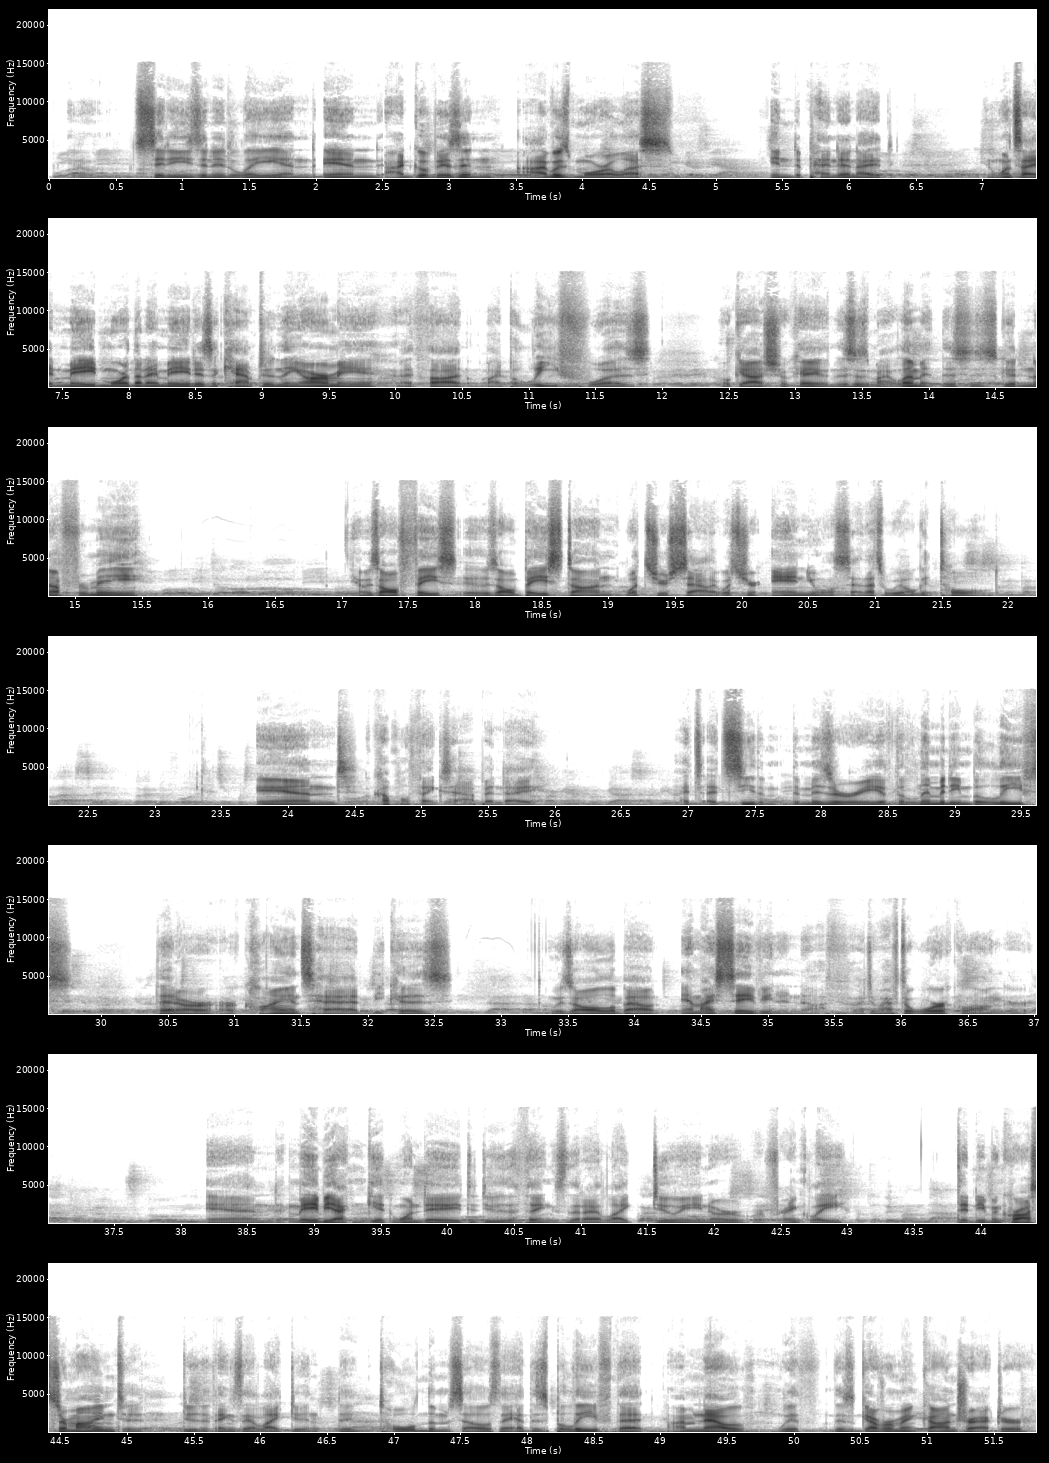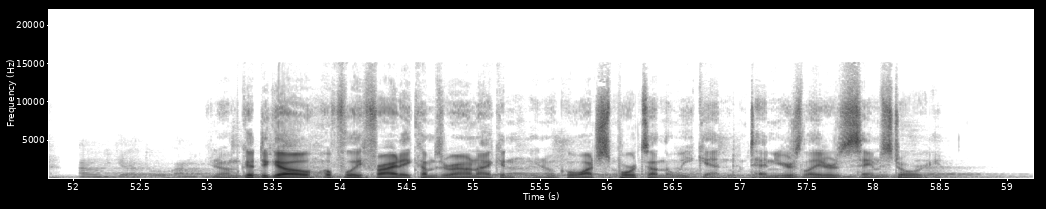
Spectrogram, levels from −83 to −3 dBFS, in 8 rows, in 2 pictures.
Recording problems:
voice in the background; noticeable; throughout; 20 dB below the speech

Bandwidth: 15 kHz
